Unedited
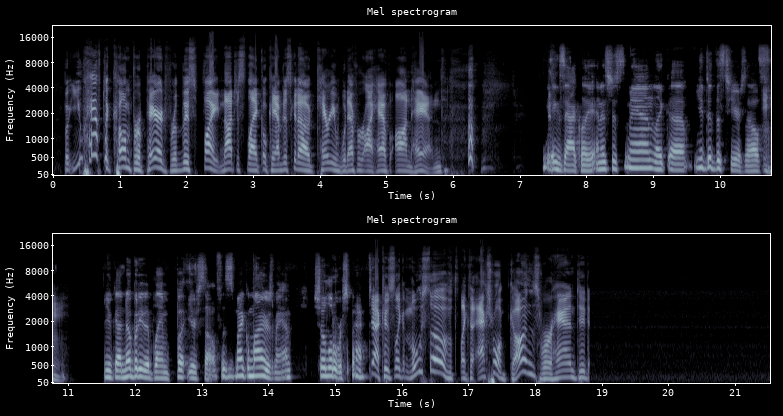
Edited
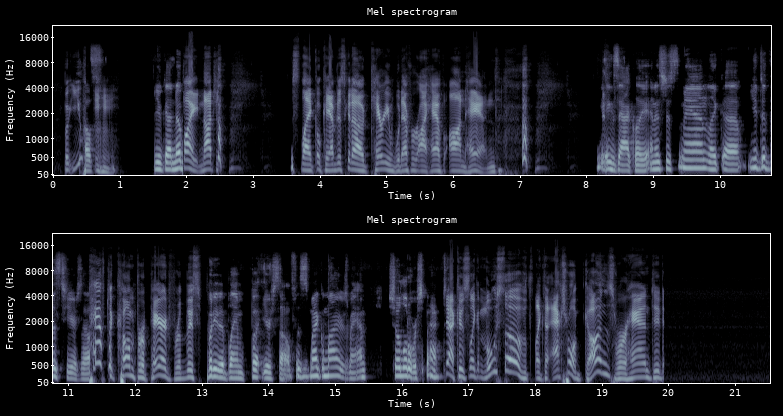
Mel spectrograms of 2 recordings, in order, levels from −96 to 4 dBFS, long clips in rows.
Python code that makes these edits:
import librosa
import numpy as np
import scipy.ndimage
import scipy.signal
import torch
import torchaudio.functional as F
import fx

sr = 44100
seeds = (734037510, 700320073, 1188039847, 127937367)

y = fx.edit(x, sr, fx.swap(start_s=0.48, length_s=1.77, other_s=10.5, other_length_s=1.46),
    fx.duplicate(start_s=6.25, length_s=1.12, to_s=2.78),
    fx.fade_out_to(start_s=13.56, length_s=0.47, floor_db=-12.5), tone=tone)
